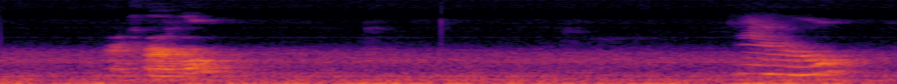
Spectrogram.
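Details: A pet African grey parrot asking for a head scratch gives two mimicked cat meows, the first near one second, the second a falling, nasal meow at four seconds, over low room hum.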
